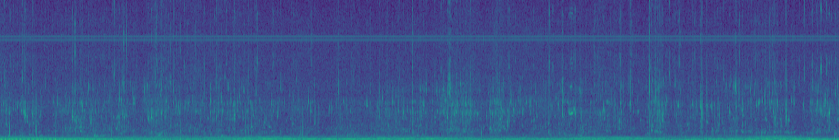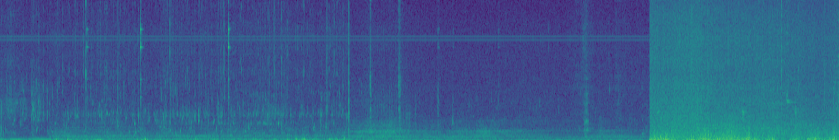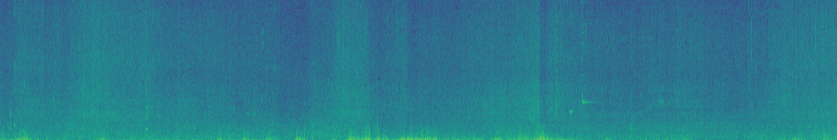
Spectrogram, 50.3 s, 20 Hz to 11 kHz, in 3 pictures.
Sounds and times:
Sailboat, sailing ship: 0.0s - 50.3s.

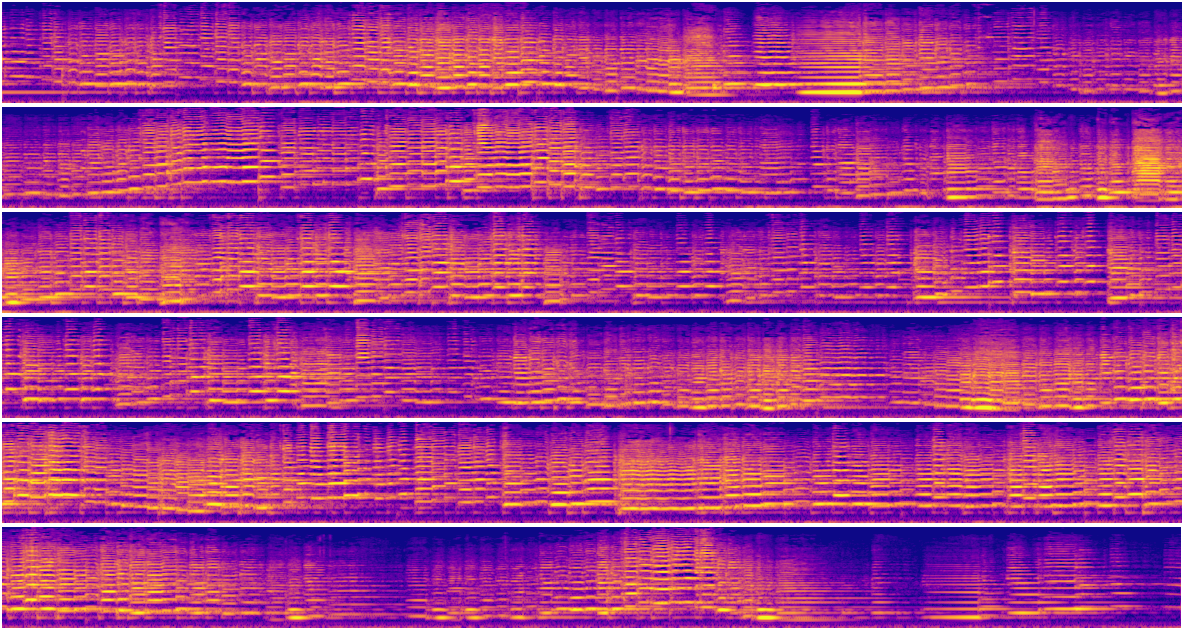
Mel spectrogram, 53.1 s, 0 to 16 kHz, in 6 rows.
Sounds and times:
Violin, fiddle: 0.0s - 53.0s.

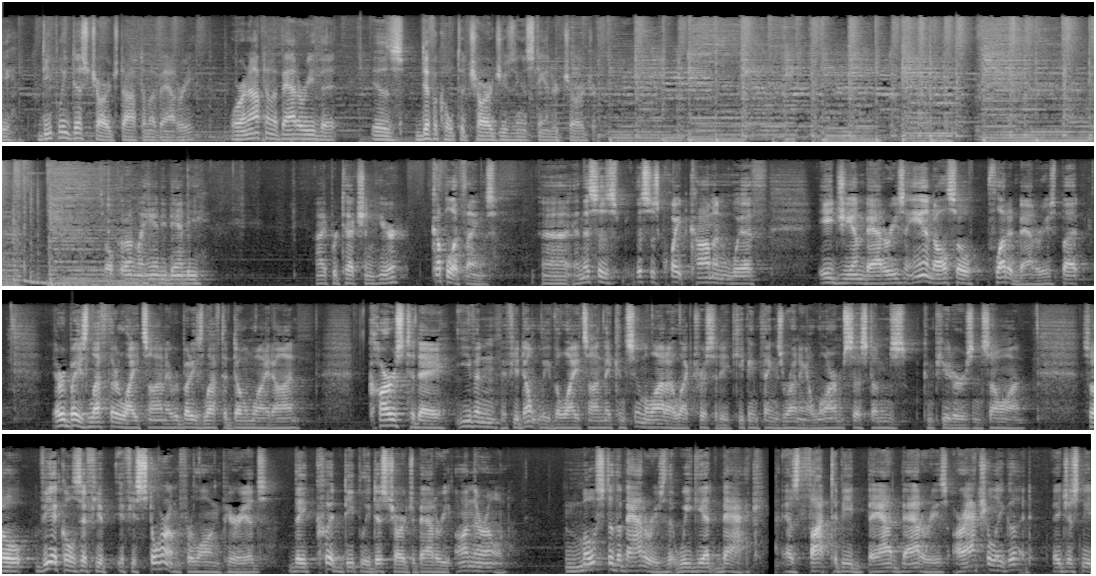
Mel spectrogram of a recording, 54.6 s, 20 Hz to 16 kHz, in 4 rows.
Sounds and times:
Speech: 0.0s - 7.6s, 14.9s - 16.3s, 17.6s - 23.2s, 23.9s - 27.2s, 27.9s - 31.1s, 31.9s - 40.2s, 40.8s - 47.4s, 48.0s - 54.5s
Music: 0.0s - 16.3s.

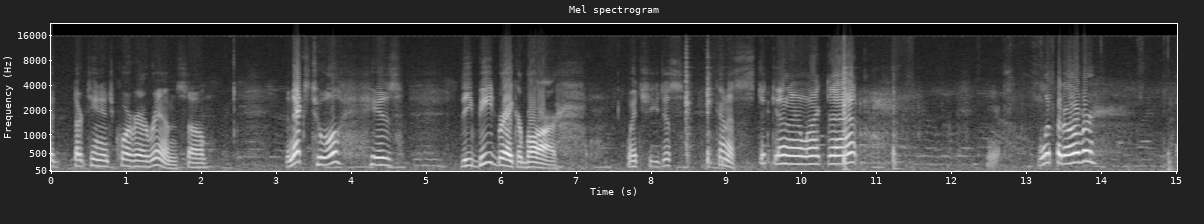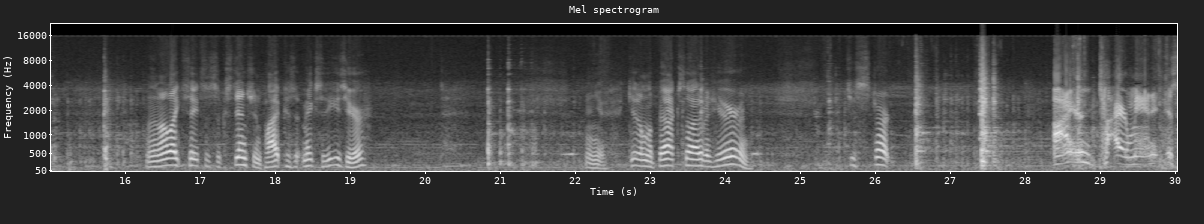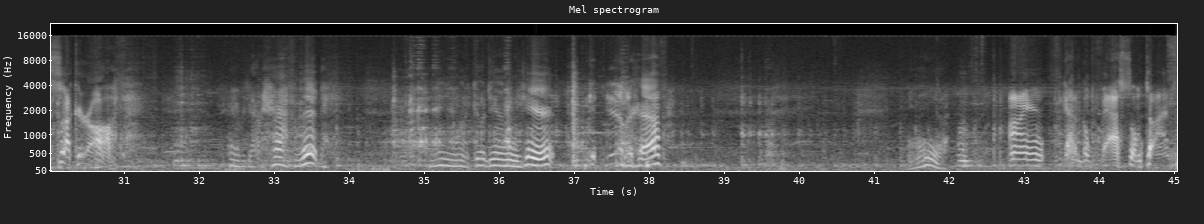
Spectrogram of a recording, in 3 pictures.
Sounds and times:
Speech: 0.0s - 4.7s, 5.5s - 6.8s, 7.7s - 14.7s, 16.3s - 19.3s, 22.1s - 24.4s, 25.6s - 26.2s, 28.4s - 31.1s, 32.4s - 33.8s, 34.9s - 38.3s, 41.4s - 45.0s.

